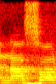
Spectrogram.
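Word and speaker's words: نصر: পড়ে ইজ আসরুল্লাহি ওয়ালফাত বয়ে এখানে সদ আছে নাসর মানে সাহায্য আর নন সিন র নাসর মানে এগল পাখি আপনি যদি মুখটা গোল করে শুদ্ধ উচ্চারণ না করেন অর্থ আকাশ পাতাল পাল্টিয়ে যাবে।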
